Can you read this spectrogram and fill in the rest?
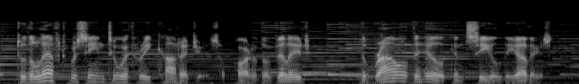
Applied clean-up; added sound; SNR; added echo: none; Harp; 13 dB; none.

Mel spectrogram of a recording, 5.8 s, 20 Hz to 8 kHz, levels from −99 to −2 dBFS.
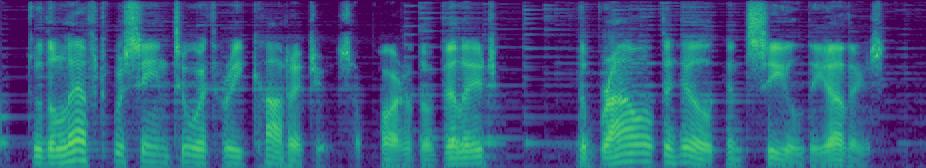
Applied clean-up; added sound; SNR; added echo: neural mask model RNNoise.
